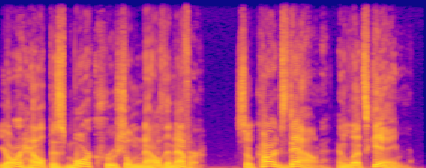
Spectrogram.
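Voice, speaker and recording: A man's voice: medium pitch, sing-song, measured pace, no echo, studio quality, voice pushed up. A man voicing an earnest male alien gamer who explains things eagerly.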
